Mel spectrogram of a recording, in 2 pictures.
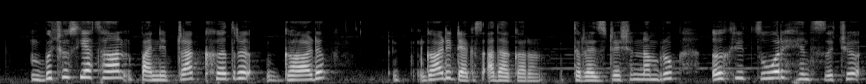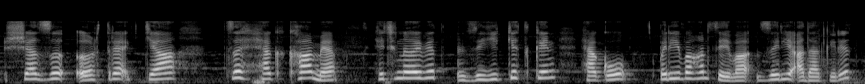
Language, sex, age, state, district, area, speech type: Kashmiri, female, 30-45, Jammu and Kashmir, Ganderbal, rural, read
